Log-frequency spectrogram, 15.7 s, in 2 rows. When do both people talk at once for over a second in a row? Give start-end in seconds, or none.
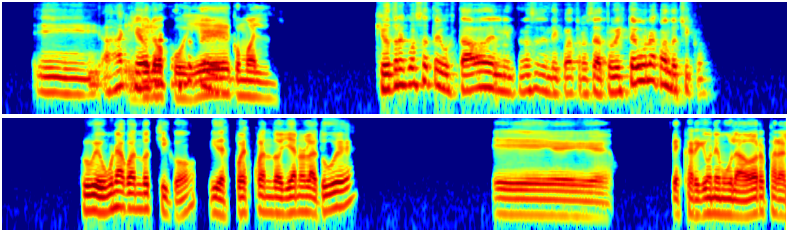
1.0-2.4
